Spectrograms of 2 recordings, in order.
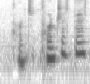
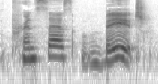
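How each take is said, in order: First: Princess Bitch said higher and softer, rising as a question. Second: "Princess Bitch" drawn out very slowly, word by word; slow emphasis. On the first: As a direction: trip on "Prin-", then ask "Princess Bitch" tentatively. Tries her sign-off as question. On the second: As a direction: stretch out both words of "Princess Bitch". Repeats her sign-off emphatically. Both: Real, not acted.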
